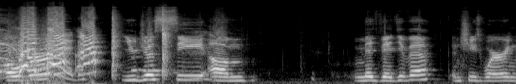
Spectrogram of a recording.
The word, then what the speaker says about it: Medvedeva: That's actually the correct pronunciation, by the way. Evgenia Medvedeva Yeah, and Medvedev.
